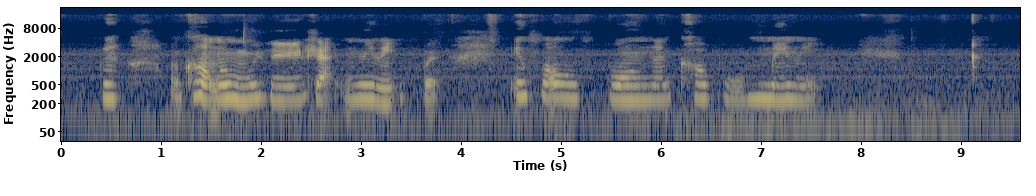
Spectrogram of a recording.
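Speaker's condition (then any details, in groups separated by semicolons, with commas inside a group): Cerebral palsy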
